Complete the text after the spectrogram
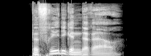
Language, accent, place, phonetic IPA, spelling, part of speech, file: German, Germany, Berlin, [bəˈfʁiːdɪɡn̩dəʁɐ], befriedigenderer, adjective, De-befriedigenderer.ogg
- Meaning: inflection of befriedigend: 1. strong/mixed nominative masculine singular comparative degree 2. strong genitive/dative feminine singular comparative degree 3. strong genitive plural comparative degree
